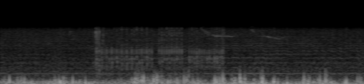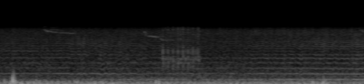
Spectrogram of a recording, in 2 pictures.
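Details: Bees feeding on a flowering plant they love; low droning buzzes of several insects fading in and out, with faint bird chirps and whistles in the background.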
